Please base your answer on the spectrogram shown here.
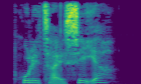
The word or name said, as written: proletarisere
